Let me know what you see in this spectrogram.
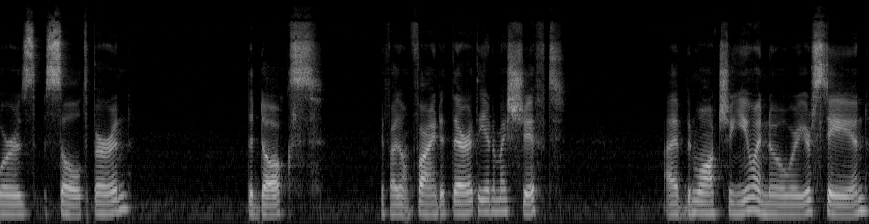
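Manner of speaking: voice brought down low and hushed. A dwarven guard, after a loud warning to foreigners, turns to them: lowered voice. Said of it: "he lowers his voice again and says".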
